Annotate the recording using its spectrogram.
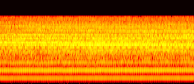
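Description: Bedini-style transistor pulse motor running at high speed: its pulsed coils and spinning rotor give a steady whine with many overtones.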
